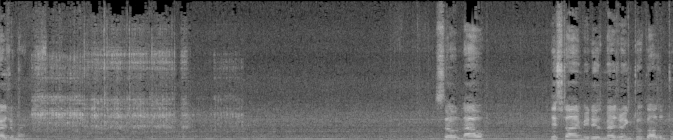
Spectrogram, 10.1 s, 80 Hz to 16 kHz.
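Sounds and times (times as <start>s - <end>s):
machine hum: 0.0s - 10.0s
high-pitched whir: 0.5s - 3.8s.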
